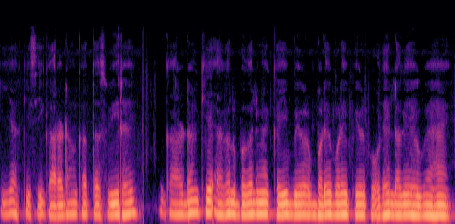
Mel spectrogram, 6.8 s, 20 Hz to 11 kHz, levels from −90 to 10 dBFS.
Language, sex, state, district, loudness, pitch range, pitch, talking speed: Hindi, male, Jharkhand, Ranchi, -14 LUFS, 115-120 Hz, 115 Hz, 165 wpm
